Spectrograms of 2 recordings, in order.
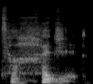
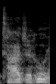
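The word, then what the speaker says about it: تهجد: And Amina Roche talked about something called tahajjud. I called it tajahun. I didn't know how to pronounce it. So tahajjud. Tahajjud, yes.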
